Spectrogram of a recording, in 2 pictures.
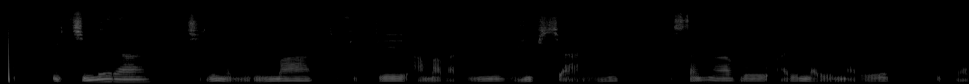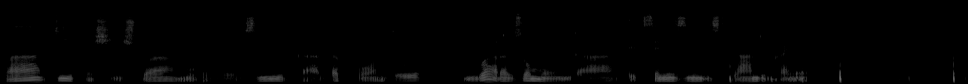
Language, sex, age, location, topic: Kinyarwanda, male, 25-35, Kigali, health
